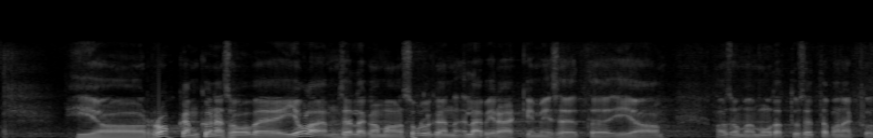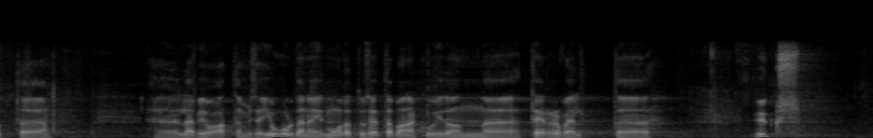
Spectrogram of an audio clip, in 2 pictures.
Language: Estonian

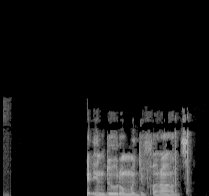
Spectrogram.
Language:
Kinyarwanda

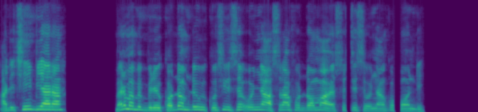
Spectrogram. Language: Akan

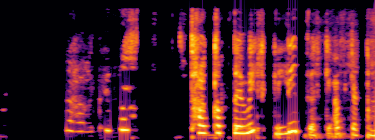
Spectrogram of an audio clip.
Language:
Icelandic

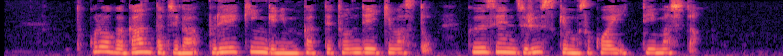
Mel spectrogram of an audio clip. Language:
Japanese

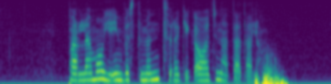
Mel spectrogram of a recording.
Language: Amharic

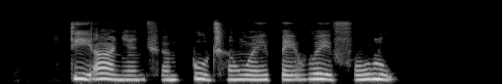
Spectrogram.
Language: Chinese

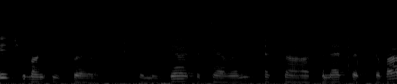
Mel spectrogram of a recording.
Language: Hebrew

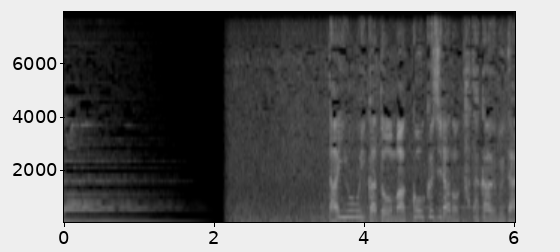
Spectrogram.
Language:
Japanese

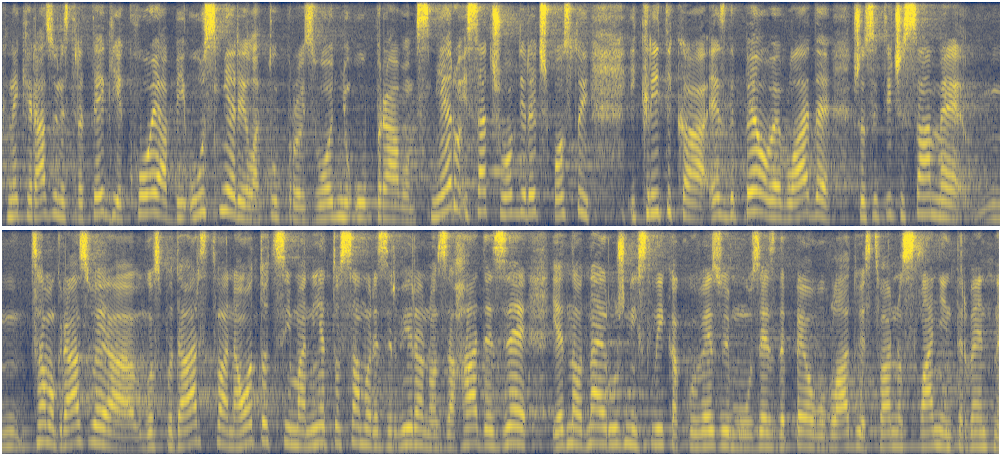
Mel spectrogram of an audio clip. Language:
Croatian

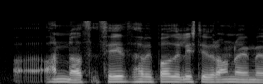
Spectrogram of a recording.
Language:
Icelandic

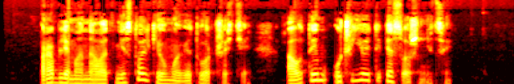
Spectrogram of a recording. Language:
Belarusian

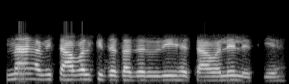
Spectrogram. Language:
Maithili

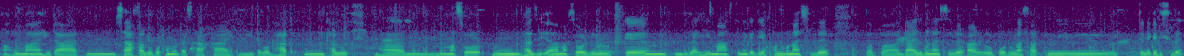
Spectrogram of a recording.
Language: Assamese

